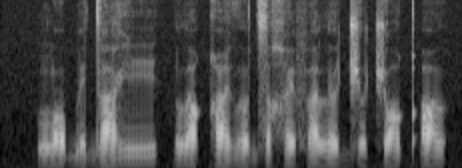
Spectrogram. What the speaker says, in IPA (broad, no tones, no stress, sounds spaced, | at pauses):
ŋ ɔ b e d a ɣ i | l ɤ q i ð ɤ d͡z ə χ e f a l ə d͡ʒ ɤ t͡ʃ ɔ qʼ ɤ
